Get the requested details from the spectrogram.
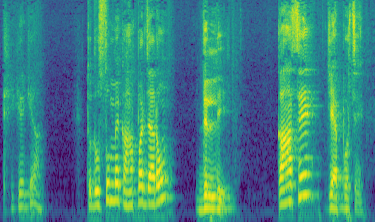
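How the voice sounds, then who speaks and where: A man with a high voice, above most men's, teaches a lively class in a brisk, animated way despite a slightly sore throat. He keeps questioning the students and then answers in their voice.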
